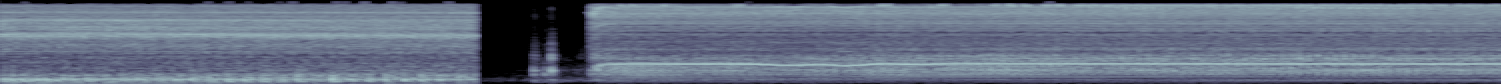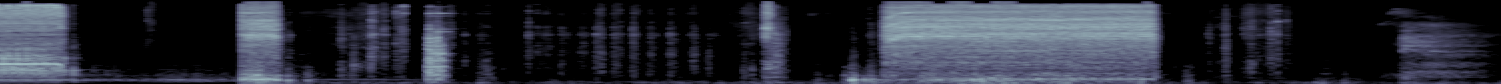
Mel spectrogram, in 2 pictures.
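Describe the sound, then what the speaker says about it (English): A loud, high-pitched power drill whines in long sustained bursts drilling metal on a Solex PICT VW carburetor, cutting off abruptly between runs, with sparse clicks and handling noises during the pauses. "watch someone actually drilling a bit of metal"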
